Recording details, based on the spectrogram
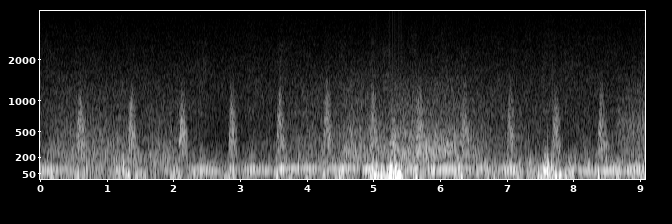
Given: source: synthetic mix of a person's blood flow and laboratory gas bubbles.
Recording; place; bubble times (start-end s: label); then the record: Doppler ultrasound of blood flow; subclavian vein
no bubbles
From the record:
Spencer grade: 0 (complete lack of bubble signals)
